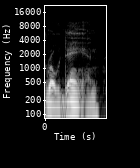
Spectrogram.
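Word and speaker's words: Rodin: one Augusta Francois Rodan which is spelled r-o-d-i-n spelling uh pronouncing French Rodan uh one of my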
